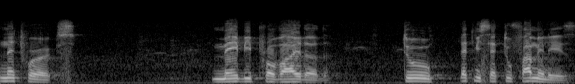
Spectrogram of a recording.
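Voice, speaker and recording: At a very slow pace, a man with a non-native accent speaks with ordinary pitch variation. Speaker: computer network project director. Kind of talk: lecture. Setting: university presentation with audience. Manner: formal, some hesitation.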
